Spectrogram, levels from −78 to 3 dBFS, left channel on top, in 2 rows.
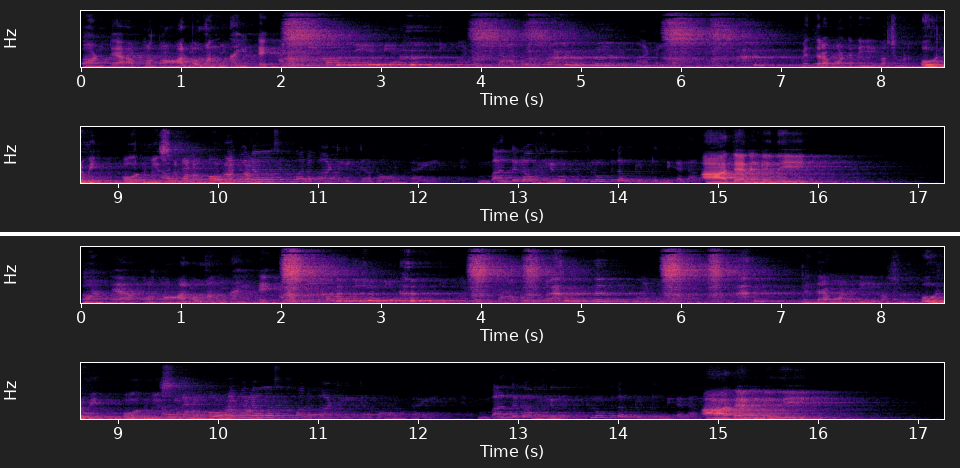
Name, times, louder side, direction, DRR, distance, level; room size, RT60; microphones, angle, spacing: voice 1, 0.0-1.9 7.2-10.4 14.8-15.9, left 2 dB, 85° left, 3 dB, 1.3 m, -31 dB
voice 2, 0.6-1.6 2.0-6.6 9.4-12.2 12.6-14.8, left 1 dB, 20° left, 1 dB, 1.0 m, -39 dB
sound 1, 1.5-7.4, right 3 dB, 80° right, 1.5 m, -33 dB
18.5 x 8.1 x 5.2 m, 2.6 s
head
